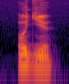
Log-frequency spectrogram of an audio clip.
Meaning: 1. obnoxious (very annoying) 2. odious 3. unbearable (of person)
- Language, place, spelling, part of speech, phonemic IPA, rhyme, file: French, Paris, odieux, adjective, /ɔ.djø/, -ø, Fr-odieux.ogg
